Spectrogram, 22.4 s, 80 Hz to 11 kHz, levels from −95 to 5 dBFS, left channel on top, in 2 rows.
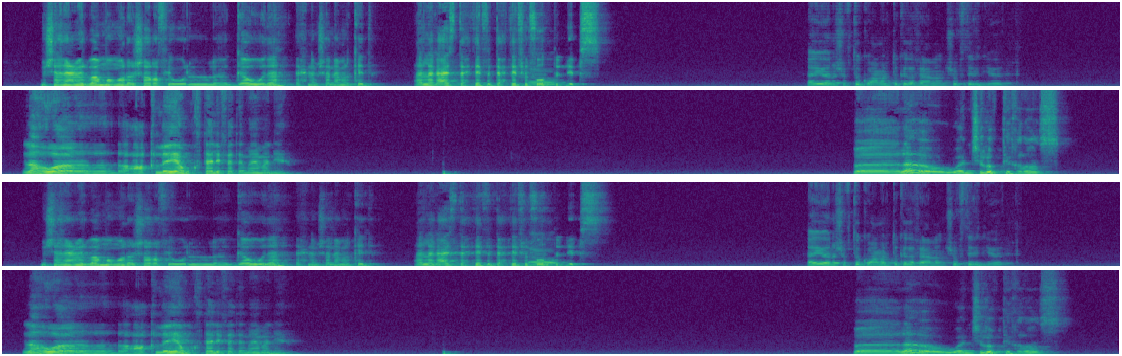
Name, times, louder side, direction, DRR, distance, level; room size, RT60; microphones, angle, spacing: voice 1, 0.4-3.7 4.1-5.9 11.4-14.1 19.7-21.7, left 3 dB, 45° left, 12 dB, 0.8 m, -23 dB
voice 2, 5.3-5.6 8.1-10.1, right 2 dB, 15° right, 6 dB, 1.3 m, -33 dB
18.0 x 7.3 x 6.2 m, 0.40 s
head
